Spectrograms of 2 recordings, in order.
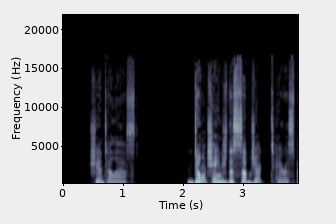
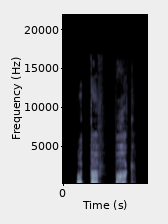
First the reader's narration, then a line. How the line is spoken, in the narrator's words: Chantel gasped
